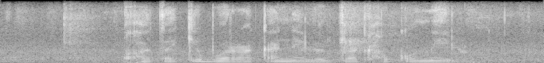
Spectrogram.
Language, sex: Tswana, female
